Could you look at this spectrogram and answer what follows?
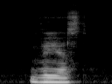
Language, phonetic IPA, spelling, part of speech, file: Polish, [ˈvɨjast], wyjazd, noun, LL-Q809 (pol)-wyjazd.wav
